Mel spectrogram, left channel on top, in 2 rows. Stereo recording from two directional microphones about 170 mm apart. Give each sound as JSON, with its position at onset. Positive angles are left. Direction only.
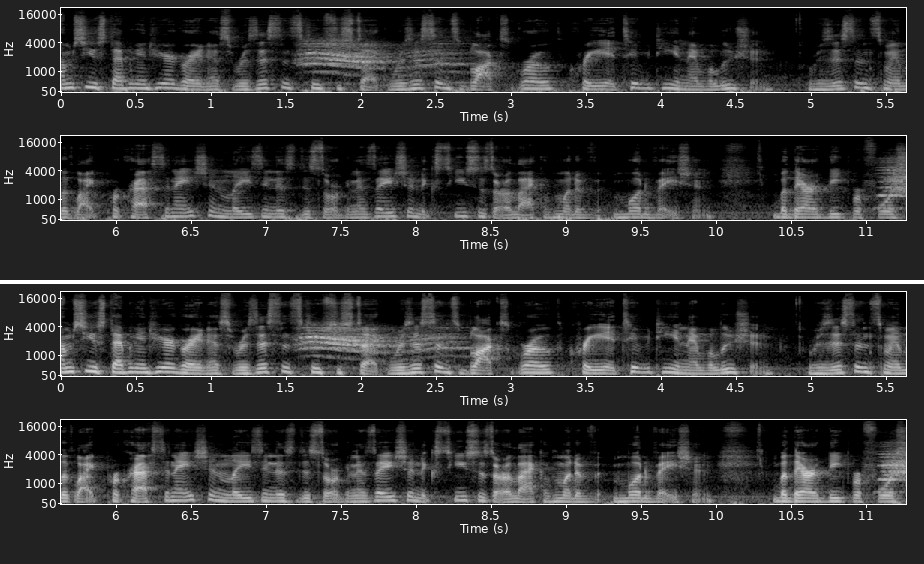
{"t": 0.0, "sound": "speech", "side_deg": -25}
